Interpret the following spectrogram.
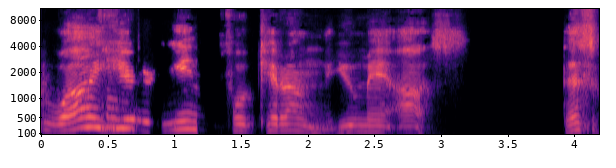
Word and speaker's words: ཁྱེད་རང་: Kerang.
